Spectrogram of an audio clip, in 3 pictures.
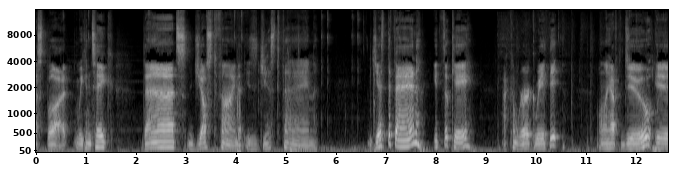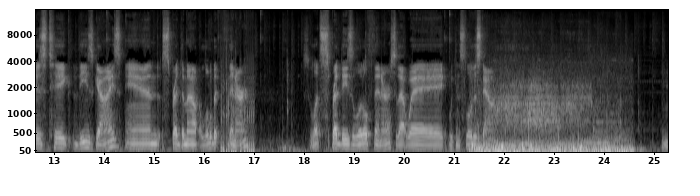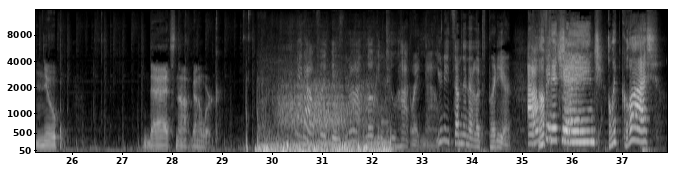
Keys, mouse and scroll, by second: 3.9 click, 5.7 shift+right click, 7.1-8.9 shift+right drag, 11.8 right click, 12.2 c, 16.2 click, 17.5 s, 21.2 space, 24.5 space, 29.4 click, 31.5 space, 32.3 space.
